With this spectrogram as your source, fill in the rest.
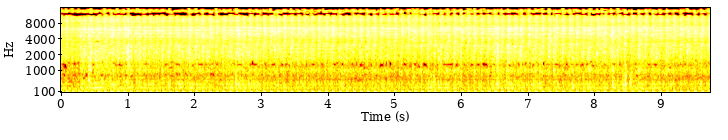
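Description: A hammer strikes rock nearby.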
